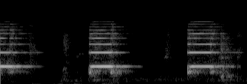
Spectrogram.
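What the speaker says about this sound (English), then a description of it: "The timer just helps to keep us on track and keep us moving through at a good pace here" A workout interval timer beeps during a lower-body pump and abs session, three loud, even electronic beeps spaced about a second apart, with no voices.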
